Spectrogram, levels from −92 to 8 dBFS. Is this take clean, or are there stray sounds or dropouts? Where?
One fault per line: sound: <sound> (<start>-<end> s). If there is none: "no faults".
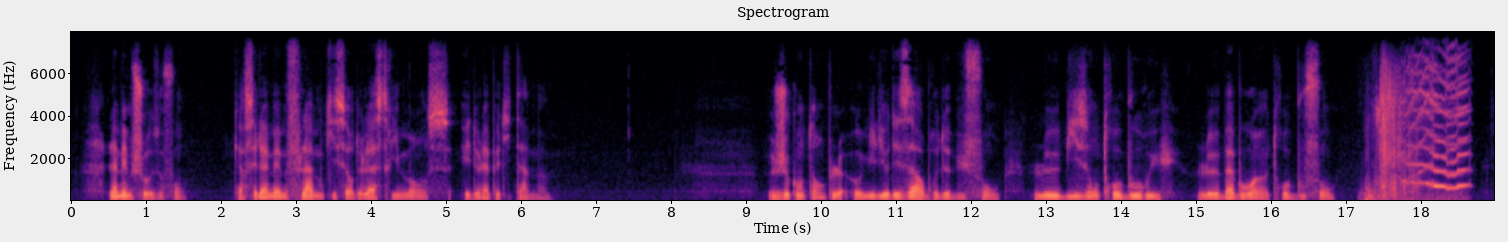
sound: squeak (17.1-18.7 s)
